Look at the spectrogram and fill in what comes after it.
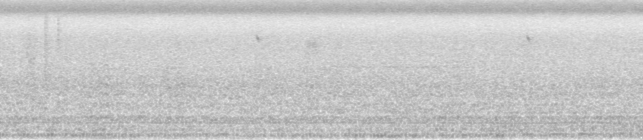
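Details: Managed honey bee colony in a beekeeping box watched by a smart apiculture sensor; a quieter, continuous low buzzing beneath a broad airy hiss, unchanging from start to finish.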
